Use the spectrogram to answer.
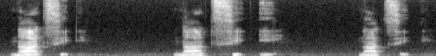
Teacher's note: that double A that indicates lengthening that the a is pronounced a little longer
